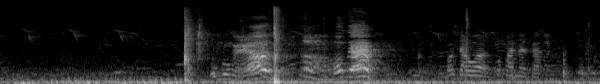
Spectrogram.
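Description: A volleyball struck by players' hands: two sharp smacks about a second apart, the second the louder, with shouts from players and onlookers around them.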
